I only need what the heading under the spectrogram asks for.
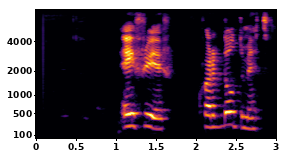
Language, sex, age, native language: Icelandic, male, 11, Icelandic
